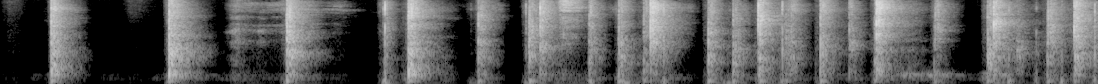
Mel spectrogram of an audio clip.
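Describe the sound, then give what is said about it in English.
Sharp, fleshy belly slaps, a few spaced smacks at first, then a quicker, uneven run of repeated slapping with no talking. “You know what we haven't done for a long time? Come on. Belly slaps.”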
